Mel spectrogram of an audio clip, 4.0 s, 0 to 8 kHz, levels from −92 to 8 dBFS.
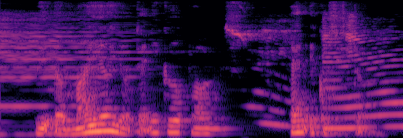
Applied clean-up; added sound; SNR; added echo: classical method WPE with log-MMSE.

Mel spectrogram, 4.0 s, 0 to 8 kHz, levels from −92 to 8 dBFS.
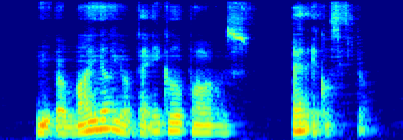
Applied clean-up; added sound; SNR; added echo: neural mask model DeepFilterNet 3.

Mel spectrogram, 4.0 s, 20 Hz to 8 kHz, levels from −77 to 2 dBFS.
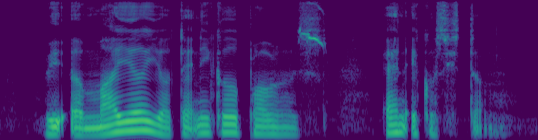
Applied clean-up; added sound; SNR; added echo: none; none; none; none.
